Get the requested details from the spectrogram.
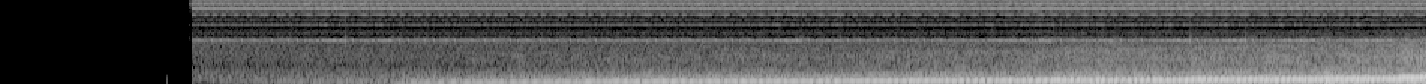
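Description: A tram's electric motor hums and rises in pitch as the tram speeds up.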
